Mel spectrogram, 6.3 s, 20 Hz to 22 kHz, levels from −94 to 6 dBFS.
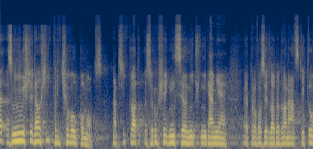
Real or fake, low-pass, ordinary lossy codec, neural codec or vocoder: fake; 14.4 kHz; Opus, 16 kbps; codec, 44.1 kHz, 2.6 kbps, SNAC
